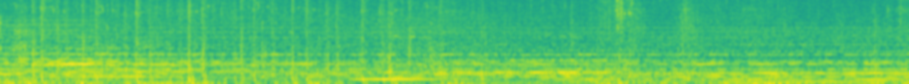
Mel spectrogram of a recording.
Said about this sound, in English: I'm just taking my horse come through the graveyard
